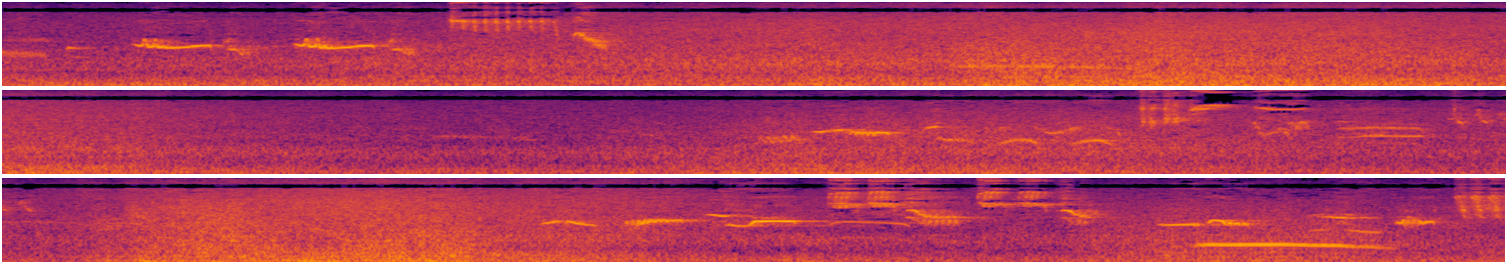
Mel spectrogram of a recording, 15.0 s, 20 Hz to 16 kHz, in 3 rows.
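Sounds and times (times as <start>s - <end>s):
surf washing onto beach: 2.2s - 6.0s, 10.2s - 12.4s
small birds chirping: 11.9s - 15.0s.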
